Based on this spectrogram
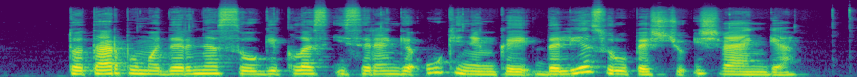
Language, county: Lithuanian, Vilnius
